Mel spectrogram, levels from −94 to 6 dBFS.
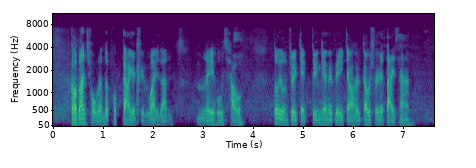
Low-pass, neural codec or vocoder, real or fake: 7.2 kHz; codec, 16 kHz, 2 kbps, FreqCodec, larger model; fake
